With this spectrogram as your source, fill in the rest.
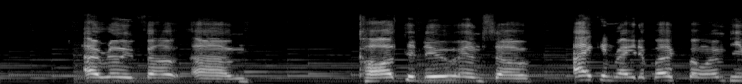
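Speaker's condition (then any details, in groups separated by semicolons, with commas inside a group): Cerebral palsy; present from birth; walks, competes in triathlons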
